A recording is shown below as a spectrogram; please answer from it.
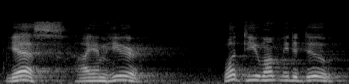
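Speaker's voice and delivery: a touch of a booming voice of God; voice from the clouds. Acted. God answers the man from the clouds, lightly booming. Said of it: "a voice says".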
